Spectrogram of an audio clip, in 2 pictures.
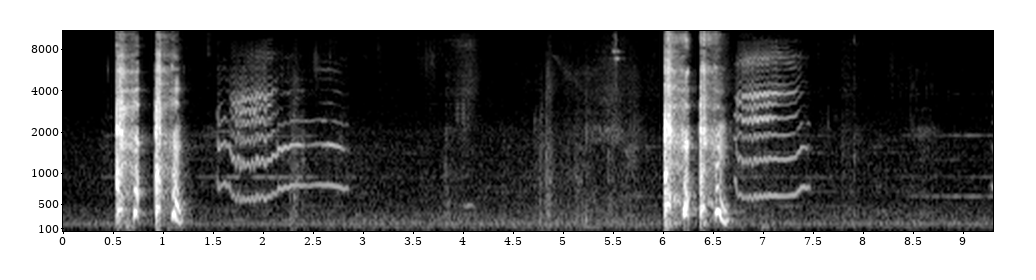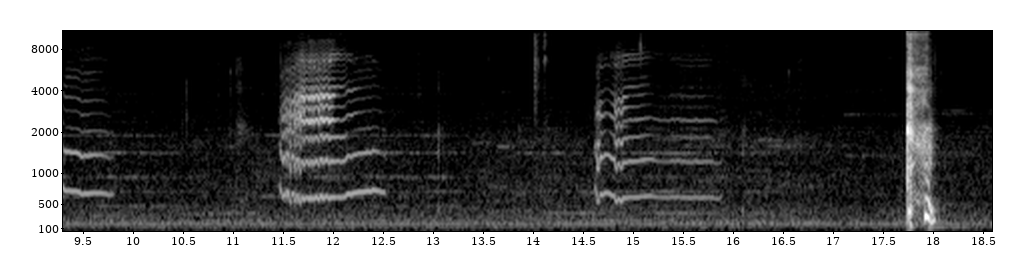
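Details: Adult coughing: three bouts of short, harsh coughs, each followed by a pet cat's drawn-out meows, as the cat dislikes the coughing.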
